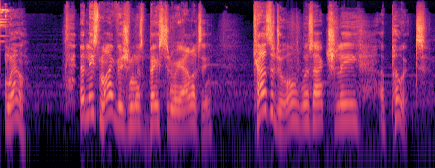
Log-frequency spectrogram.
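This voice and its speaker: A vain vampire elf rogue for a game. The voice is highish and very animated, unhurried, sly and theatrical, with sardonic flirtation. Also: male voice, soft background music. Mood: bitterly wry. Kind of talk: video game dialogue acting.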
